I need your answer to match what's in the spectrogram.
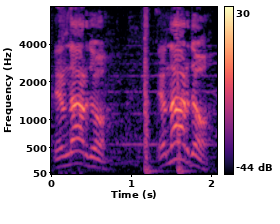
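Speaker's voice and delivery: calling out. Acted. Visitor looking for Leonardo, calling out.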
